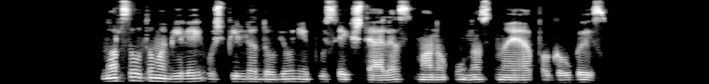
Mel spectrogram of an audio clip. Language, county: Lithuanian, Vilnius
